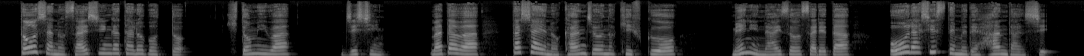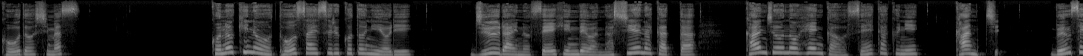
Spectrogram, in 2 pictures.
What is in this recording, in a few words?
narration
